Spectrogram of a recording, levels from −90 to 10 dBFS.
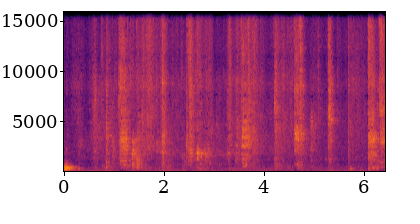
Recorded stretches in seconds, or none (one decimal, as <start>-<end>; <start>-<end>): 0.0-6.4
